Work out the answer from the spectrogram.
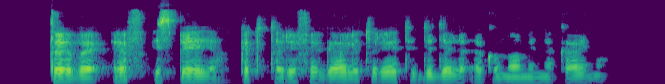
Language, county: Lithuanian, Vilnius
